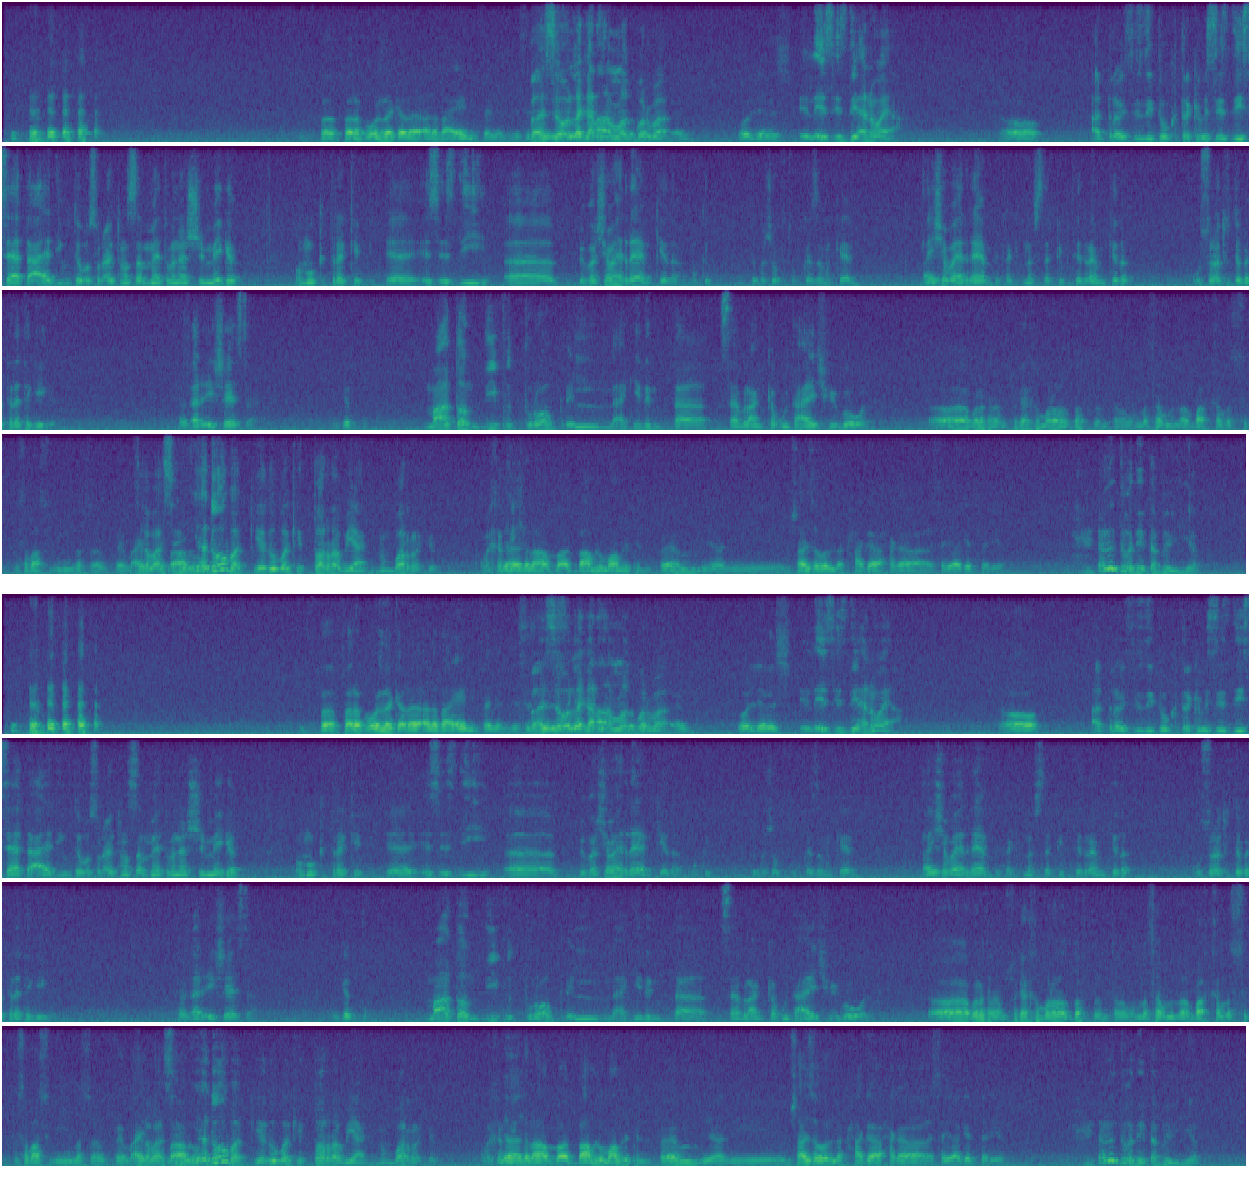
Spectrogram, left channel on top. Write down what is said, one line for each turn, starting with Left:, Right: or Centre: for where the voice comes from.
Right: <laughs> ف... فانا بقول لك انا انا بعاني فاهم يعني الاس اس
Left: بس
Right: دي لسه
Left: اقول
Right: جايب
Left: لك انا على الله اكبر
Right: رقم
Left: بقى
Right: فاهم قول لي يا باشا
Left: الاس اس دي انواع
Right: اه
Left: حتى لو اس اس دي تو كنت راكب اس اس دي سات عادي وتبقى سرعته مثلا 128 ميجا وممكن تركب اس اس دي بيبقى شبه الرام كده ممكن تبقى شفته في كذا مكان تلاقيه
Right: ايوه
Left: شبه الرام بتركب نفس تركيبة الرام كده وسرعته تبقى 3 جيجا
Right: حلو
Left: فرق شاسع
Right: جدا
Left: مع تنظيف التراب اللي اكيد انت سايب العنكبوت عايش فيه جوه ده
Right: اه بقول لك انا مش فاكر اخر مره نضفت انت معمول مثلا من اربع خمس ست سبع سنين مثلا فاهم
Left: سبع
Right: عادي
Left: سنين
Right: بعمله
Left: يا دوبك يا دوبك يتطرب يعني من بره كده على خفيف
Right: يعني ده انا عم-
Left: <laughs>
Right: بعمله معامله الفهم يعني مش عايز اقول لك حاجه حاجه سيئه جدا يعني
Left: يا ابني انت ما تهتم بيه يا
